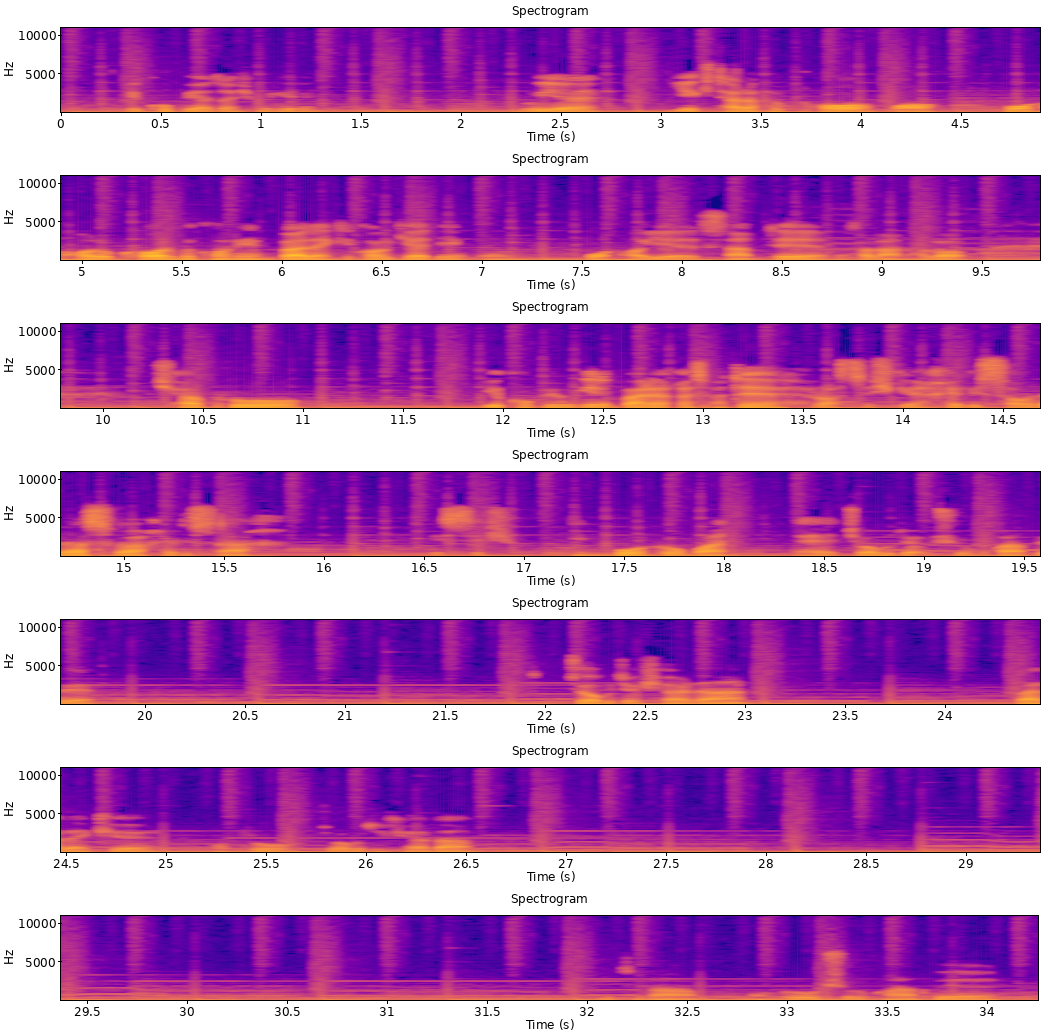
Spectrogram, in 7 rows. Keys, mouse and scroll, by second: 1.6-5.3 middle drag, 13.6-16.9 middle drag, 16.2 right click, 18.0 right click, 18.3-21.4 drag, 20.2 right click, 21.6 click, 22.1-23.3 middle drag, 23.1-24.9 right drag, 26.1-28.8 middle drag, 29.4 middle click, 30.2 right click, 31.1 middle click, 31.4 e, 32.0 right click, 33.0 e.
